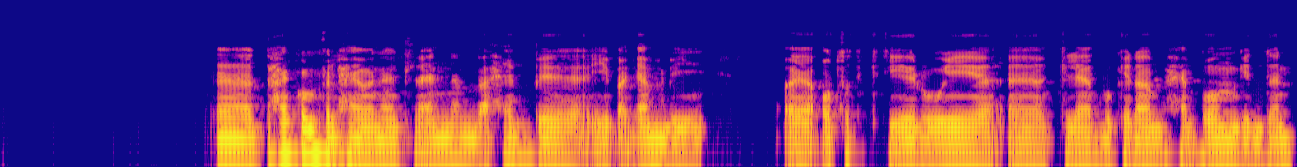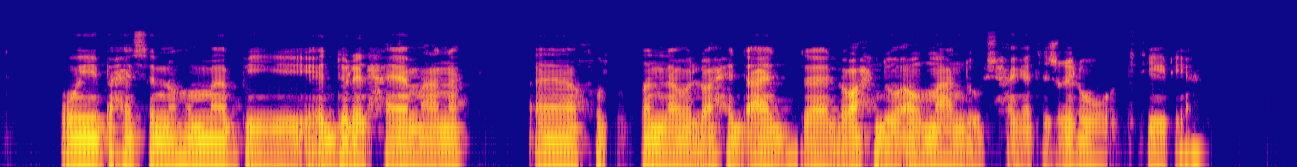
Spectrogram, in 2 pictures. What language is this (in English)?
Egyptian Arabic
